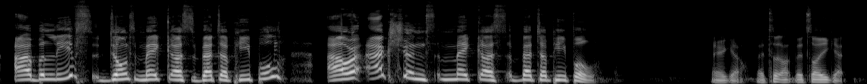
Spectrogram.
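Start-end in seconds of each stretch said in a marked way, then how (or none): 0.2-6.0 slow, deliberate, high-pitched put-on German accent. Reading a movie quote aloud for a guessing game: put-on German accent. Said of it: "How was my accent?".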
